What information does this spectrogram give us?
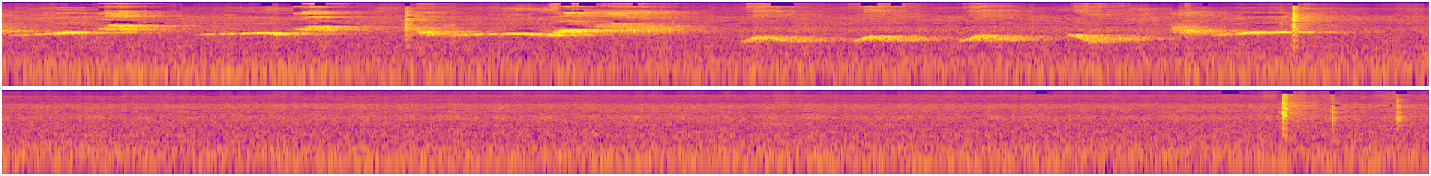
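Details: Young white-rumped shama singing: a run of bright whistled and chirpy notes around the first four seconds, including a series of short descending slurred whistles, then only steady low background hum with a couple of faint clicks.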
